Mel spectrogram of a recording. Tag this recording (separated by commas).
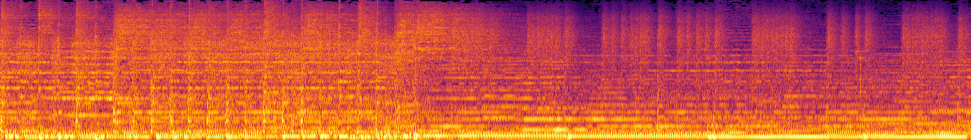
Music, Angry music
